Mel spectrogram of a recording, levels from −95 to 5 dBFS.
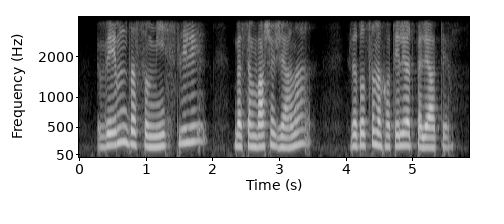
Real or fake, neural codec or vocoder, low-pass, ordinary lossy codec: fake; vocoder, 22.05 kHz, 80 mel bands, WaveNeXt; 3.6 kHz; none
